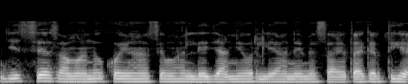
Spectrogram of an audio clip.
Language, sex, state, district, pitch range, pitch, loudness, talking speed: Hindi, male, Chhattisgarh, Kabirdham, 125-130 Hz, 130 Hz, -15 LUFS, 220 wpm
